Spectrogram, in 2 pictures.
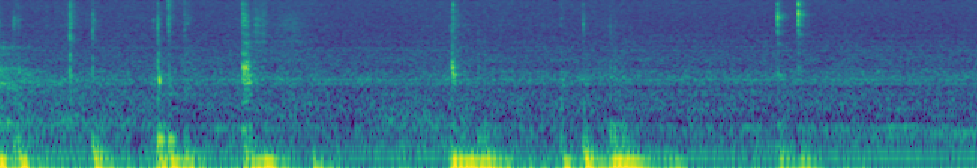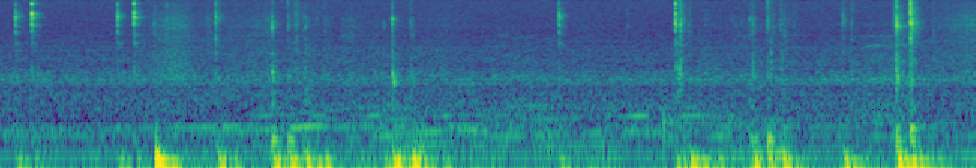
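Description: Fingers type on a German computer keyboard, producing a steady run of close, crisp key clicks with irregular pauses and no talking.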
